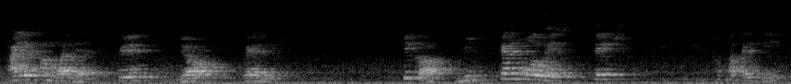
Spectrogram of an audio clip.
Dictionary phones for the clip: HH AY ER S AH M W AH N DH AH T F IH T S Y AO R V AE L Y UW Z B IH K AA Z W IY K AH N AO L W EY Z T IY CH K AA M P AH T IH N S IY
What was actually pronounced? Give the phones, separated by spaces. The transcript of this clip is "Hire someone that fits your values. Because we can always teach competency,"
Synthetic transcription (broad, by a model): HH AY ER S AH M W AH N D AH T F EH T Y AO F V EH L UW B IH K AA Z W IY K AH N AO L W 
